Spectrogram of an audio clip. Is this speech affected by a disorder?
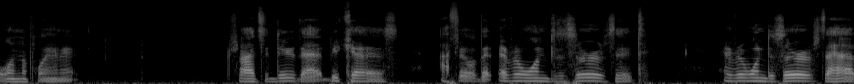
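Yes: cerebral palsy; has had speech therapy.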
